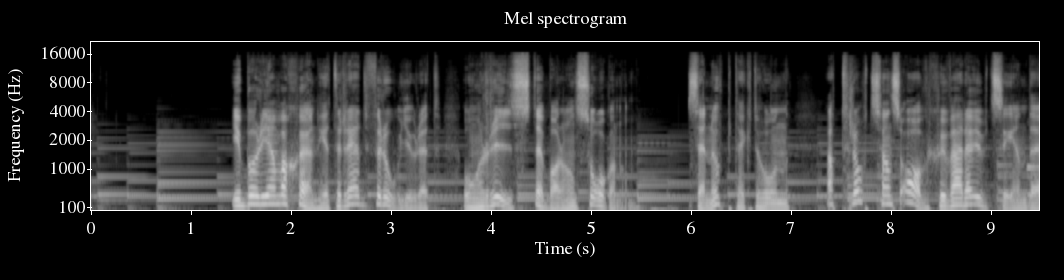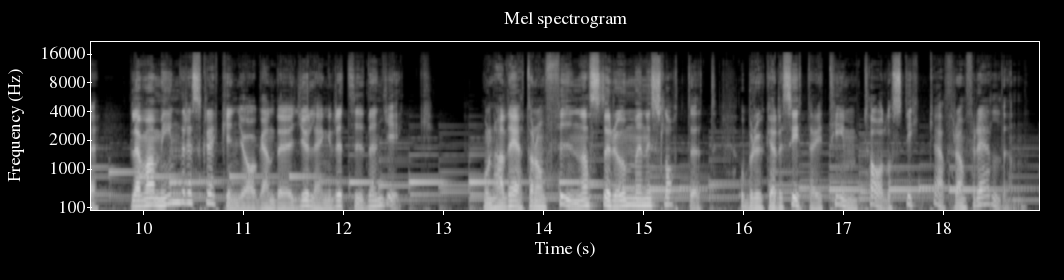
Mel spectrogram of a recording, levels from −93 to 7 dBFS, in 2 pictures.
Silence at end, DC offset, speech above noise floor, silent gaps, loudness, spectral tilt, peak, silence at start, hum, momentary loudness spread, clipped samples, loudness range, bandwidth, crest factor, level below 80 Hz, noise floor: 0.05 s; under 0.1%; 21 dB; none; -19 LUFS; -4 dB/octave; 0 dBFS; 0.05 s; none; 15 LU; under 0.1%; 4 LU; 16 kHz; 20 dB; -40 dBFS; -39 dBFS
